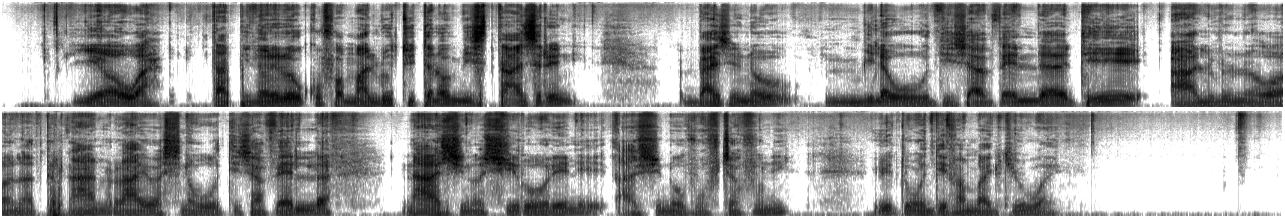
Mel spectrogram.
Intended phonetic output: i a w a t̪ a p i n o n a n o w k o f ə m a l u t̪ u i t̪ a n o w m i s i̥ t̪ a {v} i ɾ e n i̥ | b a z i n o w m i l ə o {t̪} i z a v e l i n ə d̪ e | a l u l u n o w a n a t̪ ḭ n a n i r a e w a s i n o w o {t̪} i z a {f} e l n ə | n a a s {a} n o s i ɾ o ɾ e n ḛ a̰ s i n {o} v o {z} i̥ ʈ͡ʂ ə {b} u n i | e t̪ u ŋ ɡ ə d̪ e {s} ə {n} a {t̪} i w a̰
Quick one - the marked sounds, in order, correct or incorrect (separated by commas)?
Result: incorrect, incorrect, incorrect, incorrect, incorrect, correct, incorrect, incorrect, incorrect, incorrect, incorrect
